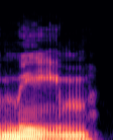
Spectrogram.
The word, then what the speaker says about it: meme: Mim comes from a suitable Greek root, but I want a mono syllable that sounds a bit like gene. I hope my classicist friends will forgive me if I abbreviate meme to meme.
